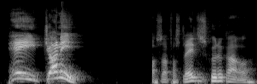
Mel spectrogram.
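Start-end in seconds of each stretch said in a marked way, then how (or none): 0.1-0.7 mock very high shout carrying across a distance. Retelling a joke, a soldier calls across from the trench: shouting from a trench. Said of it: "så lyder det så fra Næstveds".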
